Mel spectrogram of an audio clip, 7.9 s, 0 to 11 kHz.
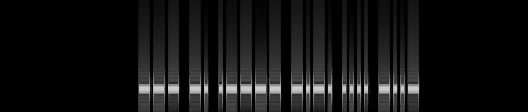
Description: Morse code, heard as a keyed tone, about 22 wpm, 700 Hz. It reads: ON1CHX
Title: DXCC-100 Call Signs - 6 Characters - Repeated 2x - 22wpm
